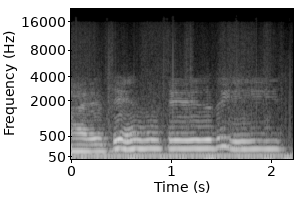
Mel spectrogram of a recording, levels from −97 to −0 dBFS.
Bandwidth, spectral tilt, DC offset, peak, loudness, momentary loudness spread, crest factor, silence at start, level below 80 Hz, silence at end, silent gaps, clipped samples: 14 kHz; -8.5 dB/octave; under 0.1%; -12 dBFS; -26 LUFS; 4 LU; 12 dB; 0 s; -34 dBFS; 0 s; none; under 0.1%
